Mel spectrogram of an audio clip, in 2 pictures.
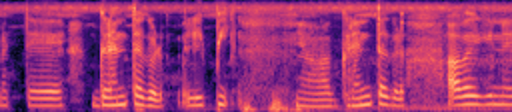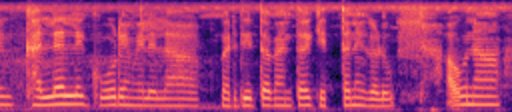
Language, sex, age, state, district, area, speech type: Kannada, female, 18-30, Karnataka, Davanagere, urban, spontaneous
